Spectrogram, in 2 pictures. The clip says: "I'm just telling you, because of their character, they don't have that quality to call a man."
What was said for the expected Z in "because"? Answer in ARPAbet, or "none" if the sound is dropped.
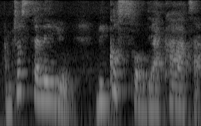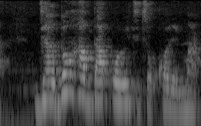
S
